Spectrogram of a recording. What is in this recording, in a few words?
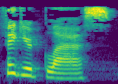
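"Figured glass", English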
